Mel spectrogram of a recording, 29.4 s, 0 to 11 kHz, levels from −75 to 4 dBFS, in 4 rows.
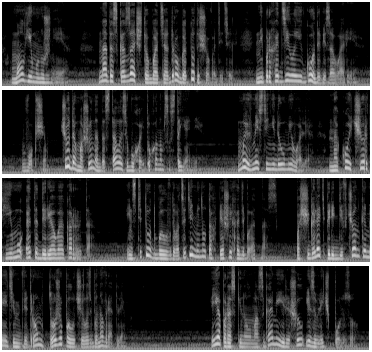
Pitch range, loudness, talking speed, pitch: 130-200 Hz, -21 LUFS, 120 wpm, 155 Hz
